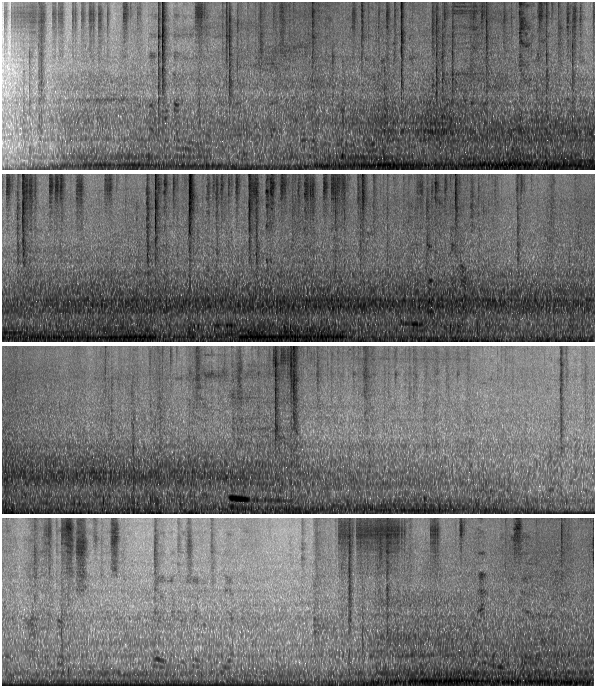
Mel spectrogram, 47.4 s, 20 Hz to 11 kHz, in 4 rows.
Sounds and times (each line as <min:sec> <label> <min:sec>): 0:00.0 Bus ride 0:47.4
